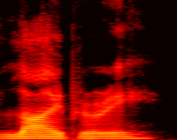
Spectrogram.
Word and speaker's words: library: It's library. Yeah, library. Um, just like February, the two R sounds in library make proper pronunciation especially hard.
